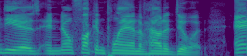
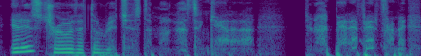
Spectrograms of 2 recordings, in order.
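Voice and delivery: put-on frightened little-girl voice, higher and quieter; 4 semitones higher, 8 dB quieter than usual. Quoting what the minister said, as a listener mocks it: mock-frightened little-girl voice. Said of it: "You're talking like a frightened little girl".

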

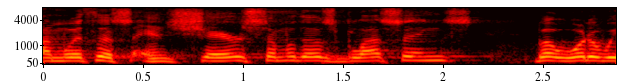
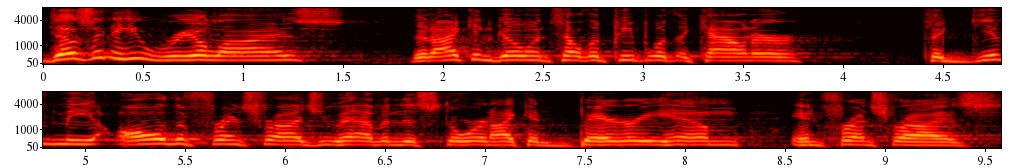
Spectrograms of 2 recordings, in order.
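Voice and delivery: normal talking voice

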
